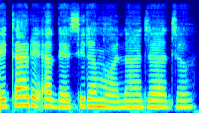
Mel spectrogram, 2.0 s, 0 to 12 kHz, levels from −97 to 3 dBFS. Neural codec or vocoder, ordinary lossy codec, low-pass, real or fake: codec, 44.1 kHz, 1.7 kbps, Pupu-Codec; none; 10.8 kHz; fake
